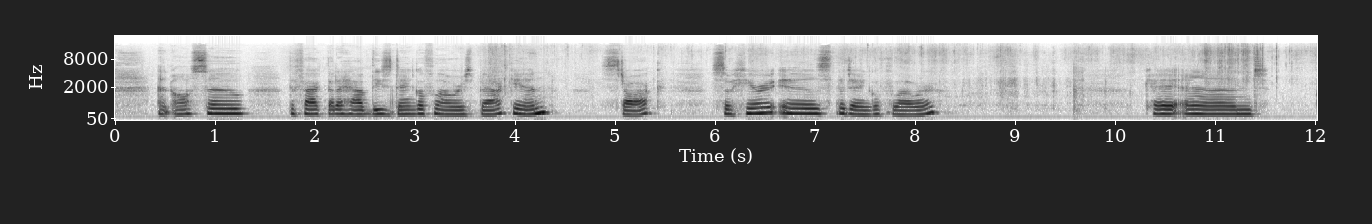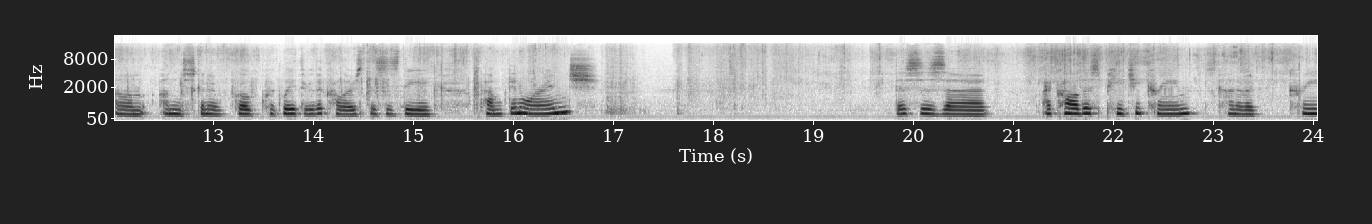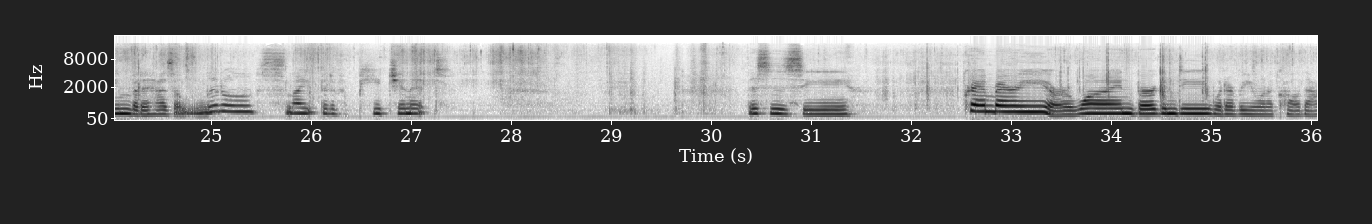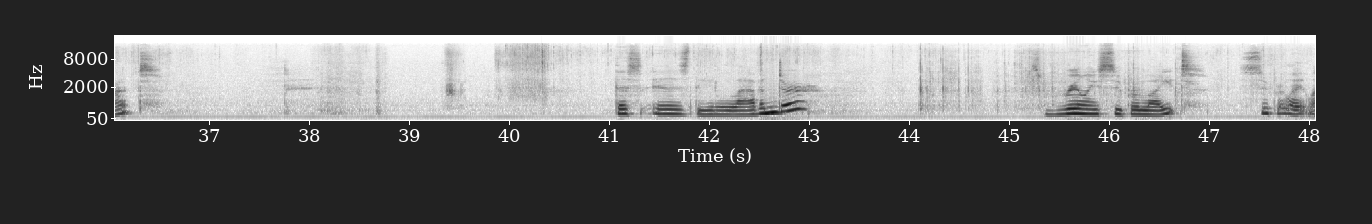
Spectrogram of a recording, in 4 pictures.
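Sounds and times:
low steady background hum: 0.0s - 48.0s
soft handling rustles: 2.8s - 37.2s, 37.8s - 48.0s.

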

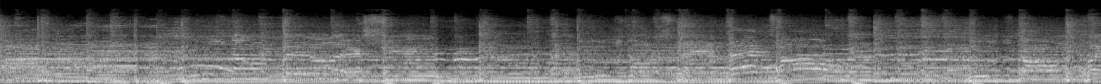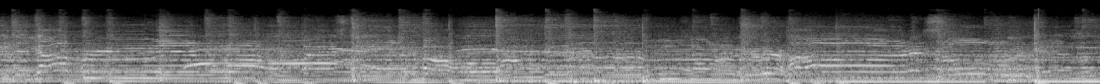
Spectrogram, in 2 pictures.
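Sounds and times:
country band playing: 0.0s - 22.0s
sliding guitar lead line: 0.0s - 22.0s
steady drum beat: 0.0s - 22.0s.

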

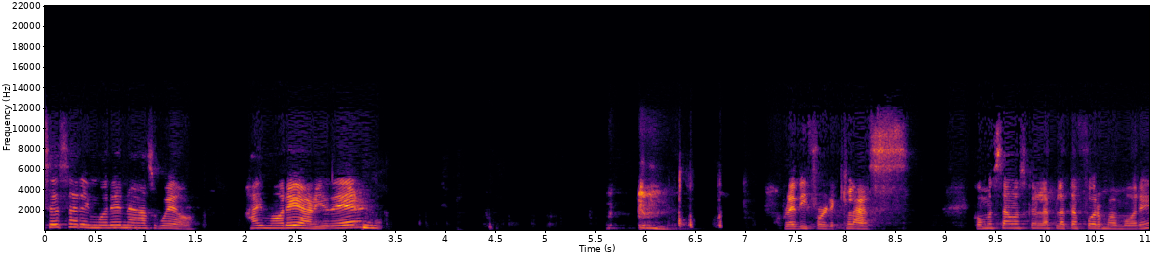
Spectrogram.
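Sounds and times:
woman clearing her throat: 5.6s - 6.6s.

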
